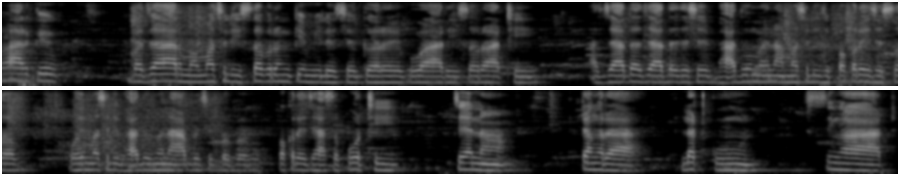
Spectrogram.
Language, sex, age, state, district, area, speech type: Maithili, female, 45-60, Bihar, Madhepura, rural, spontaneous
